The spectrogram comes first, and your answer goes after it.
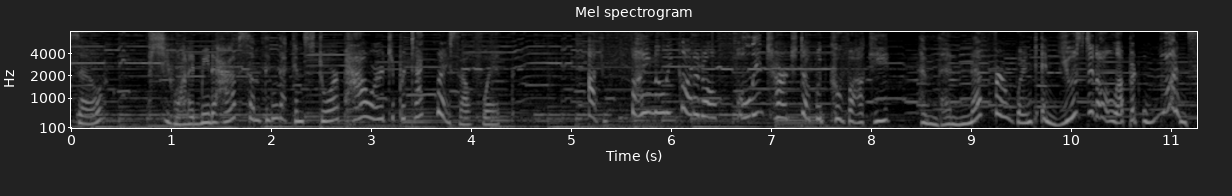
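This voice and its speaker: A woman's voice: extremely high pitch, sing-song, normal speed, music in the background. A woman voicing a small, bubbly, greedy girl merchant in a video game, shrewd and boastful. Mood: exasperated. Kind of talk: animated video game voice acting.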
